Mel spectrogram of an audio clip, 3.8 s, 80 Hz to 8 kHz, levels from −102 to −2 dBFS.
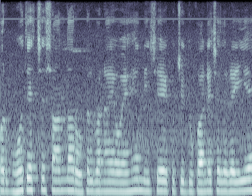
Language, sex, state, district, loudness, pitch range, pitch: Hindi, male, Haryana, Charkhi Dadri, -16 LUFS, 150-160 Hz, 150 Hz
